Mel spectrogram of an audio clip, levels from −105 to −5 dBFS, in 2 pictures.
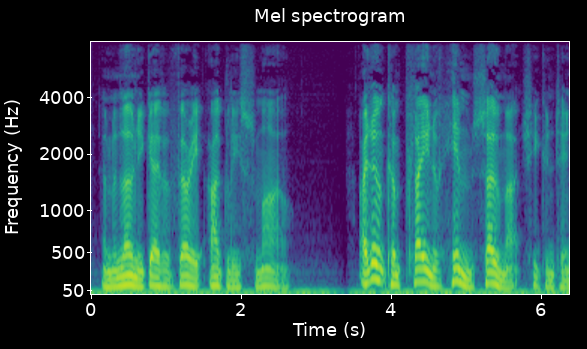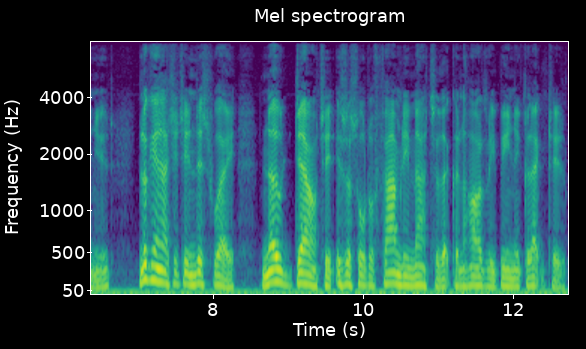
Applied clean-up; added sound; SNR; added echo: none; none; none; none.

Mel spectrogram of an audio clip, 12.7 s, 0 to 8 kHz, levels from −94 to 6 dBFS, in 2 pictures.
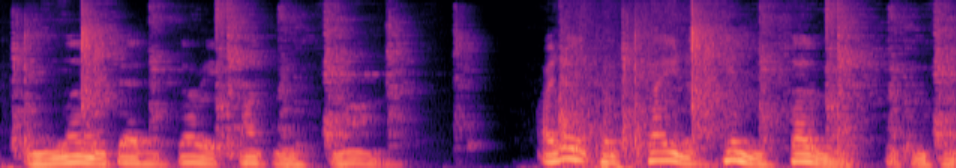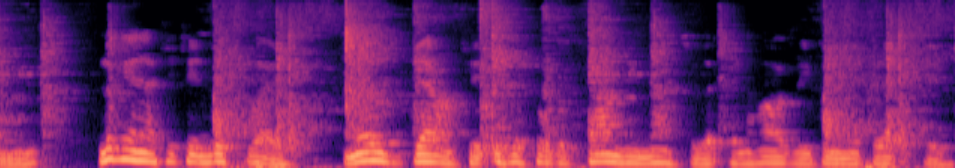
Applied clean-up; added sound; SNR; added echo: classical method WPE with log-MMSE.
